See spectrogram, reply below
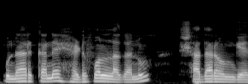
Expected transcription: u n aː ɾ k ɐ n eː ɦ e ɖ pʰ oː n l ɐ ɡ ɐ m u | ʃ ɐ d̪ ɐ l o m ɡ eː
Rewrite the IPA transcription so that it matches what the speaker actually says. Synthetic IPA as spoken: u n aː ɾ k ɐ n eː ɦ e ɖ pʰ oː n l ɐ ɡ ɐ n u | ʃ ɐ d̪ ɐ ɾ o ŋ ɡ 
